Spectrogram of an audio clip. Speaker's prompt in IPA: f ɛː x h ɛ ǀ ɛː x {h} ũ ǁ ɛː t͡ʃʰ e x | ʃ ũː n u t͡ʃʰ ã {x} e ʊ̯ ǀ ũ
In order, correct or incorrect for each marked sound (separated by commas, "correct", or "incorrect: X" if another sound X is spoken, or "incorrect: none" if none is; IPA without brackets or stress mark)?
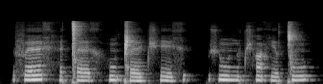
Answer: correct, correct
